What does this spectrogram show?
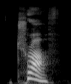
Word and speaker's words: trough: This word is pronounced as trough. Truff.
